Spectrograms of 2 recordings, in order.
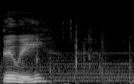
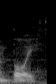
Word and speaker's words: buoy: american rather than no i pronounced it buoy like an american whereas i should pronounce it like an australian i call it a boy uh okay that's enough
